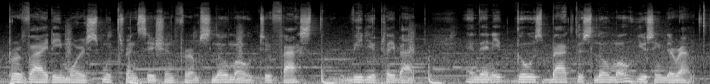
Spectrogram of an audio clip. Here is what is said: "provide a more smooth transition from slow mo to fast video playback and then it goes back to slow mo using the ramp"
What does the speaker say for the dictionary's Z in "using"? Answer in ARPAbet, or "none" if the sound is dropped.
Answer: S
